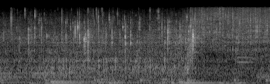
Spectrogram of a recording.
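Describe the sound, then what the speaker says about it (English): Steady crackling sizzle of dill pickle spears deep frying in hot oil, close up, with bursts of popping and a low rumble underneath, no talking. "continue frying in small batches"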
